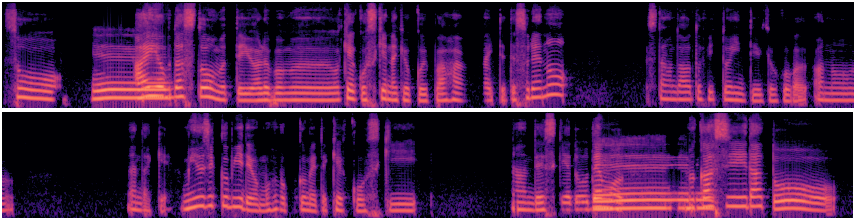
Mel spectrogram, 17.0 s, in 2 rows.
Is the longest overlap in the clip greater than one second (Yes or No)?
No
